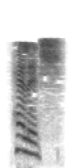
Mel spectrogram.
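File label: "hellish", English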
